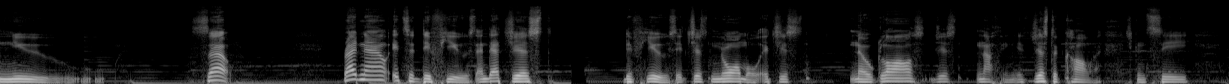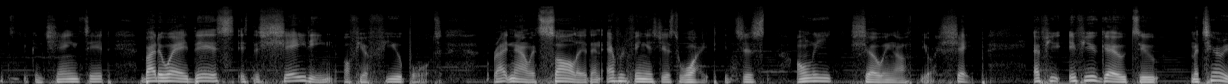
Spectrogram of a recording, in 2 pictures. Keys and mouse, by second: 2.6-3.4 middle drag, 19.0-19.5 middle drag.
